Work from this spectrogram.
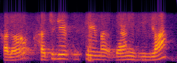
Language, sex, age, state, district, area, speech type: Tamil, male, 30-45, Tamil Nadu, Pudukkottai, rural, conversation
